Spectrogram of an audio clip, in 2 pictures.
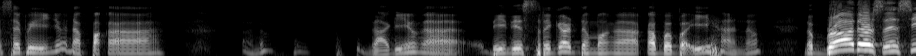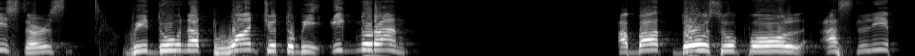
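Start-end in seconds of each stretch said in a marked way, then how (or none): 6.0-13.6 measured pulpit reading of scripture; solemn scripture reading. Acted. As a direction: read the verse like it's holy. Reads scripture aloud.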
